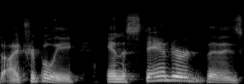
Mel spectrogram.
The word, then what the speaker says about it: IEEE: by the IEEE standard that's actually how you pronounce it IEEE and the standard that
